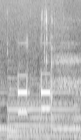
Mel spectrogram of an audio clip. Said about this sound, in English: He places the pillow on one end, then removes his shoes before pulling his phone from his jacket pocket and dialing a number.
